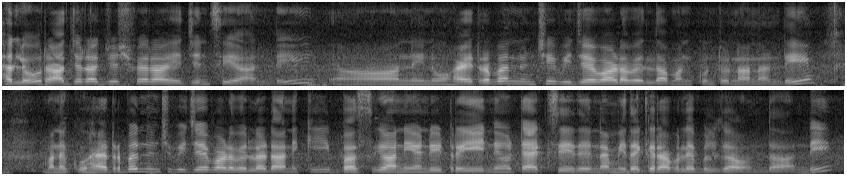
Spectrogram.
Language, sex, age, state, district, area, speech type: Telugu, female, 45-60, Andhra Pradesh, Srikakulam, urban, spontaneous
